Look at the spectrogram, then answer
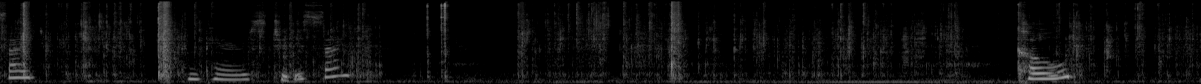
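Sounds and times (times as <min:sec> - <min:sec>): packaging crinkling: 0:00.1 - 0:02.6, 0:05.2 - 0:12.0.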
